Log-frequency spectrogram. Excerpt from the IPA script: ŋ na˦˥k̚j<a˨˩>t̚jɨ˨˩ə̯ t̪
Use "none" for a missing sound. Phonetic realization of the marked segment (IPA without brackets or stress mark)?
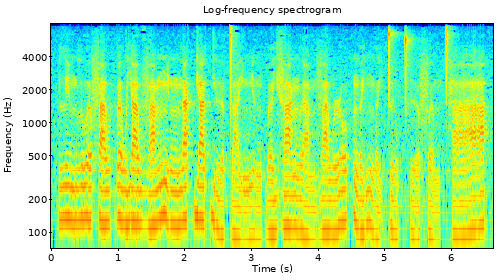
a˦˥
